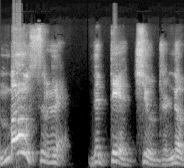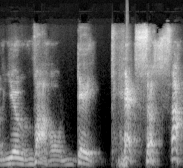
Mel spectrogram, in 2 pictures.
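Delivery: mock overdramatic, theatrical speechmaking style. Mocking a speaker as straight up acting: mock overdramatic speech. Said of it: "he might as well stood up there and been like".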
